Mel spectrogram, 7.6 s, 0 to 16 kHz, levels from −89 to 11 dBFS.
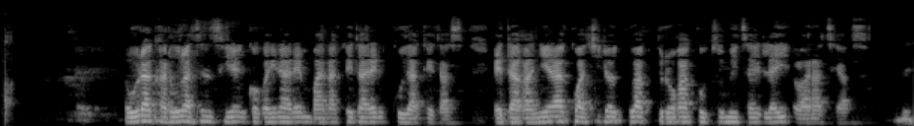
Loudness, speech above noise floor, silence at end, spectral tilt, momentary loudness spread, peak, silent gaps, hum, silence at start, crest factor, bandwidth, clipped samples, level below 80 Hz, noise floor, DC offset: -30 LUFS; 36 dB; 0 s; -4.5 dB/octave; 11 LU; -8 dBFS; none; none; 0.05 s; 24 dB; 9.4 kHz; under 0.1%; -72 dBFS; -66 dBFS; under 0.1%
